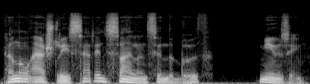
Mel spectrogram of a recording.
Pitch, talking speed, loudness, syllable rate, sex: 100 Hz, 175 wpm, -16 LUFS, 5.7 syllables/s, male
